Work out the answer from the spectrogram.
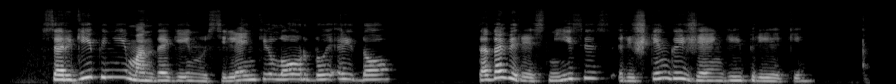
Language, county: Lithuanian, Panevėžys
